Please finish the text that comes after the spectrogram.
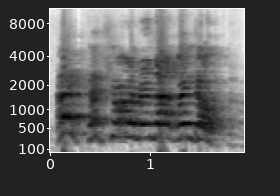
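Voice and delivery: loud, high mock dad shout; dad yelling. Dad loudly warning son about his arm out the window. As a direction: holler at the kid in the car.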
